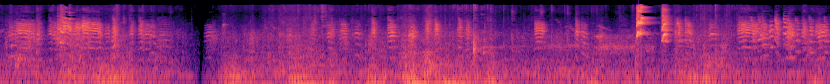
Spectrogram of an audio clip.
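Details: Zebra finches busy eating seeds and fresh salad call in rapid, overlapping nasal beeps. A brief quiet gap comes near two seconds, then sharper high chirps follow around eight seconds, over a constant low hum.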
